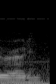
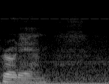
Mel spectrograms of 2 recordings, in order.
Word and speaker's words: Rhodan: Americans tend to pronounce it Rhodan. Europeans tend to pronounce it Rhodan. So I'll go with Rhodan, since that's the way Germans pronounce it.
